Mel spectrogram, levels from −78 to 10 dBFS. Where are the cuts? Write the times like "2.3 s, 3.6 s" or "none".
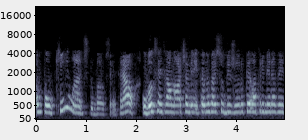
2.1 s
